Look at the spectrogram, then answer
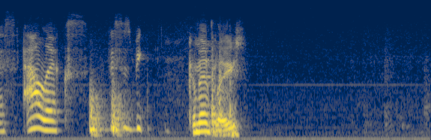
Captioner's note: knock on door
